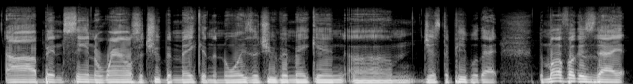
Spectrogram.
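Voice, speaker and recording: A man's voice: on the low side, steady tone, normal speed, a little mellow, dry recording. A man from Las Vegas hosting a podcast, talking in a loose, hyped way with profane slang. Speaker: podcast host. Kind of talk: casual podcast interview.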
